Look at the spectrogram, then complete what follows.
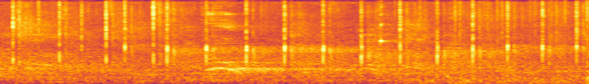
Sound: applause

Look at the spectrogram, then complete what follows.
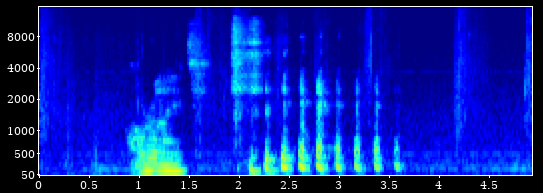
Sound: chuckles

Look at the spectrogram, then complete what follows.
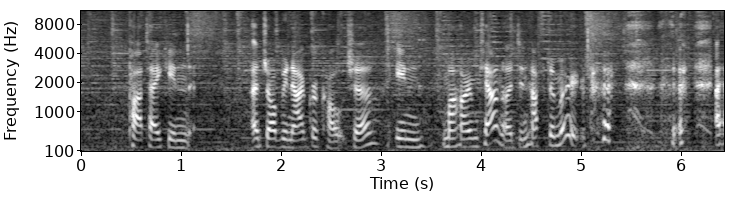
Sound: laughs

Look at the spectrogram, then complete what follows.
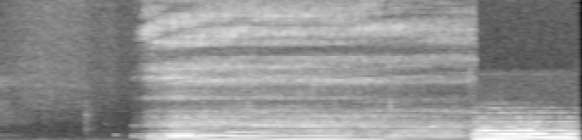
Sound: long groan; deep church bell

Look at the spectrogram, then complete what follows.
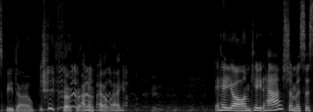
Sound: everyone laughing

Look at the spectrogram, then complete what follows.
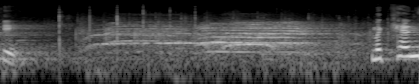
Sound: audience applauding

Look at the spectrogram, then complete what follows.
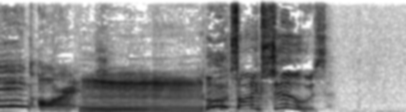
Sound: gasps

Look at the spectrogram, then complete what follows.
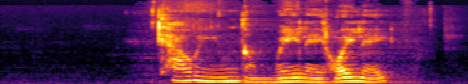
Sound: speaks cantonese

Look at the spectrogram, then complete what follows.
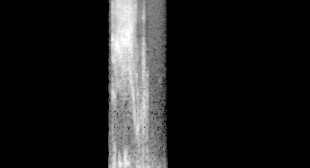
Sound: sound of kiss

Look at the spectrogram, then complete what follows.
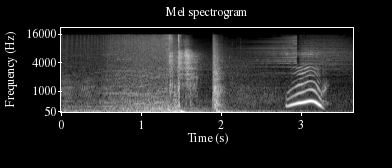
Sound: gunshot

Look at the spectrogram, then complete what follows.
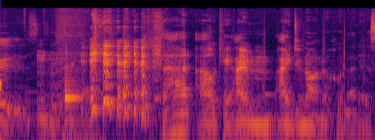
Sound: laughs

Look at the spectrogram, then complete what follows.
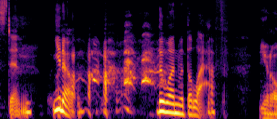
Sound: laugh plays; laughingly

